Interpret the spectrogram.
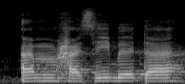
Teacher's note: Ba pada kata hasibta dibaca memantul karena ba sukun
